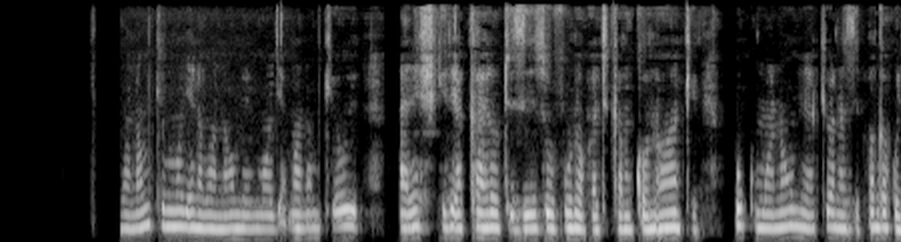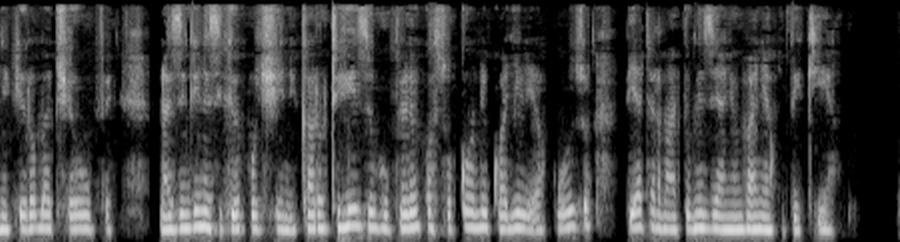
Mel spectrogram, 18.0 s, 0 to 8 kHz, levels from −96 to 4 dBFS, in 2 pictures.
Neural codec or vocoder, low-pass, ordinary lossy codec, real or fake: none; 7.2 kHz; AAC, 32 kbps; real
